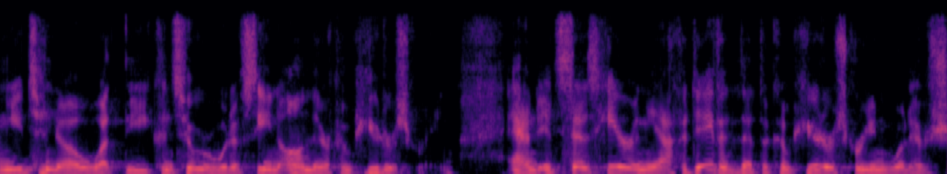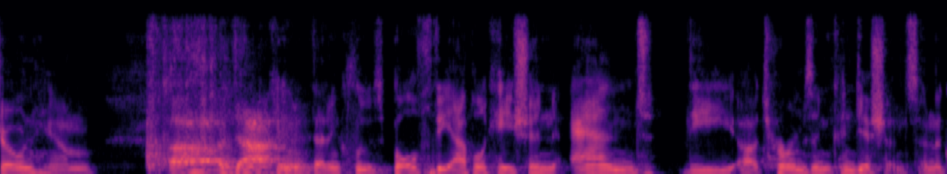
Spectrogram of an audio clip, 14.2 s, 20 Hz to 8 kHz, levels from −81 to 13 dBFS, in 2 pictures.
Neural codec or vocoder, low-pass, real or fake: codec, 24 kHz, 6 kbps, HILCodec; 7.2 kHz; fake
